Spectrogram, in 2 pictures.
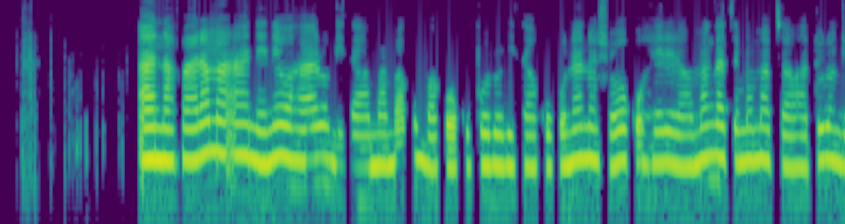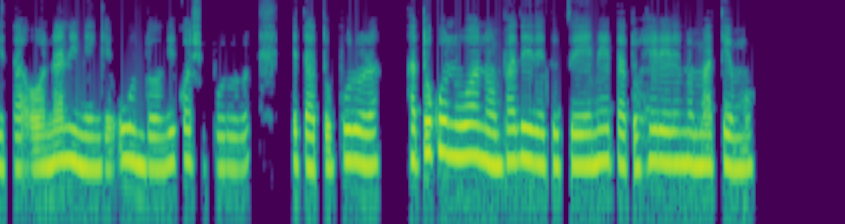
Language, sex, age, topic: Oshiwambo, female, 18-24, agriculture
